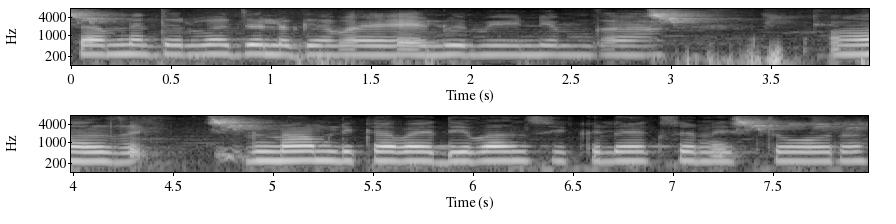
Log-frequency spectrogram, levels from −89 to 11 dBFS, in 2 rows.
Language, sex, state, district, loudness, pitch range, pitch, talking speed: Hindi, female, Rajasthan, Bikaner, -15 LUFS, 235-255 Hz, 245 Hz, 120 wpm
